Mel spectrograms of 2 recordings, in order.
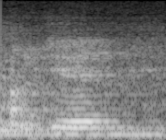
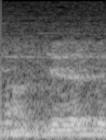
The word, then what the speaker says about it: Don Juan: And anyone who thinks, by the way, that it is pronounced Don Juan, you can't read the poem unless you pronounce it Don Juan, because it doesn't scan.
